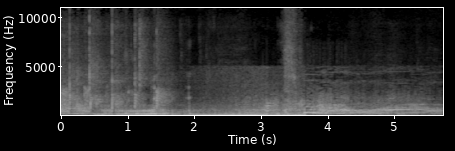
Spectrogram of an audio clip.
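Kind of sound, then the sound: animal, bear growling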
